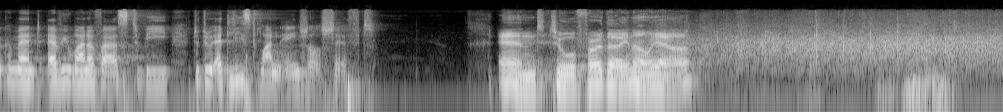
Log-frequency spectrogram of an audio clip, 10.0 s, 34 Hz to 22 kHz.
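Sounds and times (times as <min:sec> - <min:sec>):
speech: 0:00.0 - 0:03.8, 0:05.0 - 0:07.2
audience applause at a talk: 0:06.0 - 0:10.0.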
